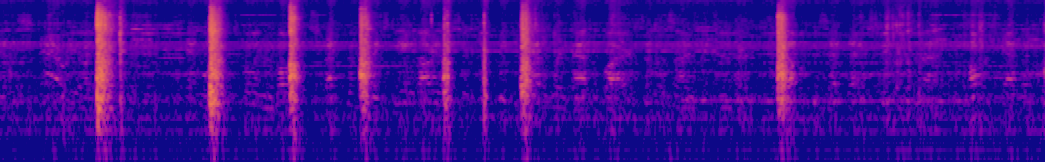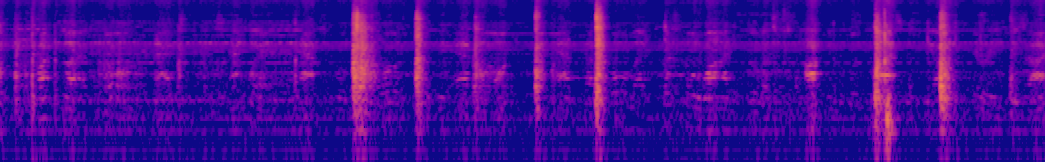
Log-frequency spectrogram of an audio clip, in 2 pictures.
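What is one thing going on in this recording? A baby bangs and taps on a plastic toy, making sharp knocks.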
